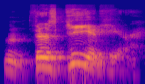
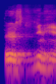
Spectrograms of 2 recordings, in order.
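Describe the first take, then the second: First: Slow, louder "there's ghee in here" with "ghee" leaned on and falling; mock discovery. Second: Said in the usual way. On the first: King tasting the medicine, slow and suspicious.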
